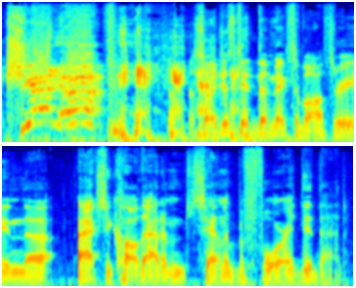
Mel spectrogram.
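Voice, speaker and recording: A man chatting as a guest on a talk show, telling stories animatedly and breaking into loud impressions and laughter. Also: on the low side, brisk, a crowd in the background. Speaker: guest comedian. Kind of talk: casual talk-show chat.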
